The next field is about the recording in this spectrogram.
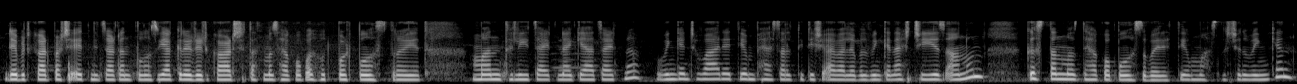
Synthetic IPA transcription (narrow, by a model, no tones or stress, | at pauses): ɖebiʈkaːɾɖ̚pɐʈt͡ʃʰiḛt̪nit͡saːʈɐnpə̃ːsjaːkɾeːɖiʈkaːɾɖ̚t͡ʃʰi̥t̪ɐt̪ʰmɐnzd̪ʱʲjakoːpɐt̪ɦut̪pəʈʰpə̃ːst̪ɾəːjet̪mɐnt̪ʰɨlit͡saːiʈnɐkʲjaːt͡saːiʈnɐʋɨŋkʲɐnt͡ʃʰiʋaːɾʲɐt̪ijɐmpʰɛːsɐlt̪it̪ʲit͡ʃʰiʔɐʋeːlɐbɨlʋɨŋʲkʲɐnɐst͡ʃiːzaːnunkɨst̪ɐnmɐsd̪ɦakopə̃ːsbəɾɐɦt̪ijɐmːɐsnɨt͡ʃʰinʋɨŋkʲɐn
